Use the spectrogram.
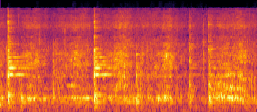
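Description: Tomato paste masala frying in oil for chicken curry biryani, with a soft steady sizzle broken by repeated scraping strokes of a spatula stirring the pan, no talk.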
